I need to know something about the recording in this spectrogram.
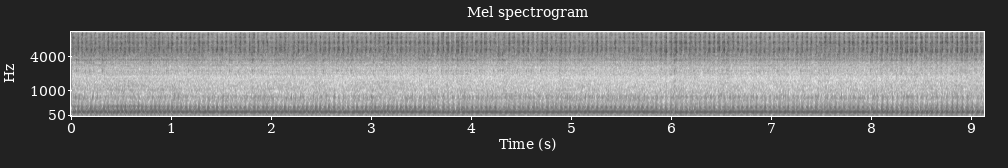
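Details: Honda CB650 after fitting Ricks Motorsports CDI units to cure a cylinder 3 misfire, engine now hot: a steady, even drone with no stumbles; cylinder 3 now fires, so the old CDI was the issue. Choke cable and carb sync are still to do.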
